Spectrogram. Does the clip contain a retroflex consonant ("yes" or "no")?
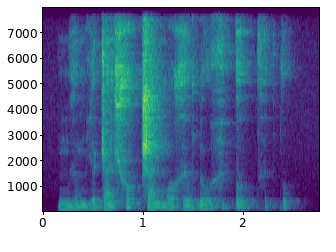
yes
